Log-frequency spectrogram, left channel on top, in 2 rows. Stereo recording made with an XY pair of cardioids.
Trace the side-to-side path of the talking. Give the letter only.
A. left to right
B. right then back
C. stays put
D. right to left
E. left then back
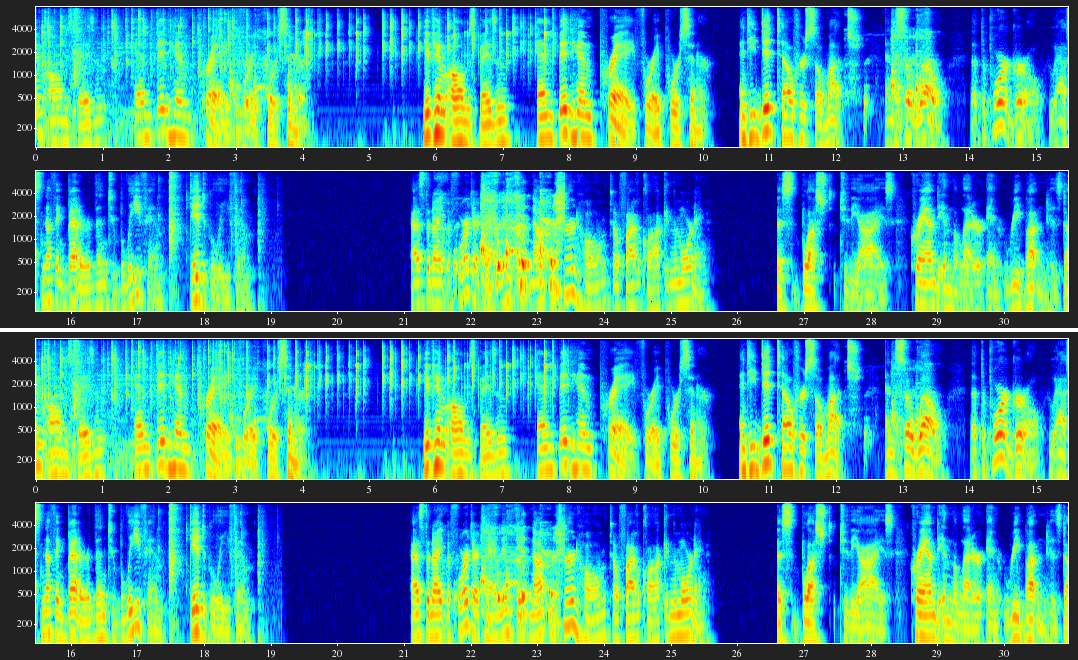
E.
